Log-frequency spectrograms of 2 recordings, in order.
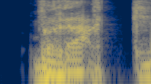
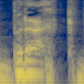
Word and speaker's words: Braque: Nej, B-R-A-Q-U-E. Jag tror det är Brack. Brack blir det, okej.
